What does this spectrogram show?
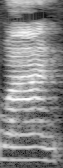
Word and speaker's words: วาฬ: คำ ว่า วาฬ เนี่ย เวลา เรา สะกด เรา ก็ จะ สะกด ว่า ว อาน วาน ใช่ มั้ย คะ แต่ เมื่อ เรา มา ดู รูป แล้ว เนี่ย เขา ก็ จะ ใช้ รูป ของ ตัว ล จุฬา ใน การ เอ่อ ที่ จะ เป็น ตัว สะกด นั่น เอง ค่ะ ลักษณะ ที่ 2 ของ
